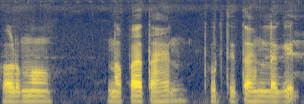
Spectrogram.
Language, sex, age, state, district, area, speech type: Santali, male, 45-60, Odisha, Mayurbhanj, rural, spontaneous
